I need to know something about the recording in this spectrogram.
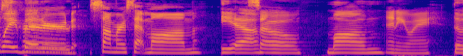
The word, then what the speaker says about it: Maugham: Is it really two syllables? Maugham? I think it's mom.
